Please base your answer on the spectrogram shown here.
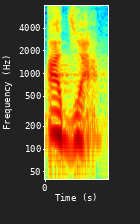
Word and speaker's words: haya: Por ejemplo, uno aprende a corregir que no se dice haiga, sino haya.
